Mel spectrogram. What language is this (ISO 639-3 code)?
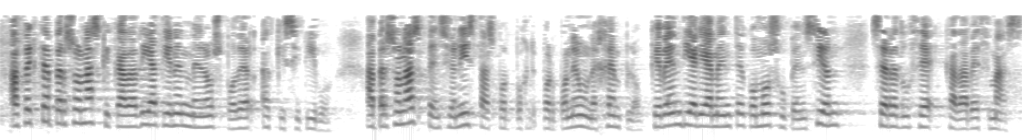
spa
